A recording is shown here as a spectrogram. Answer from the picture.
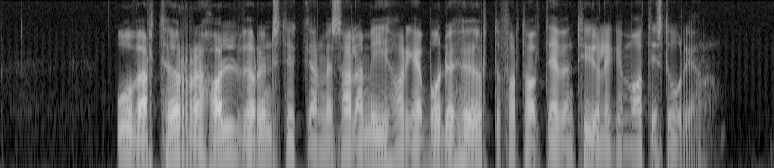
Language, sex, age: Norwegian, male, 49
